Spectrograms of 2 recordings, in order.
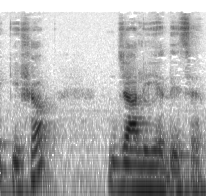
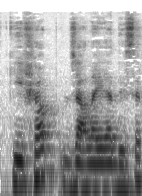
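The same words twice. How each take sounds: First: Said in the usual way. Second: Bengali village dialect, quoted as an example; regional dialect. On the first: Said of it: "প্রমিত রূপ হবে কি?". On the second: Shown as a demonstration. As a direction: repeat the regional Bengali dialect form for students. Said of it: "গল্প থেকে আঞ্চলিক বাক্য দেখি".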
